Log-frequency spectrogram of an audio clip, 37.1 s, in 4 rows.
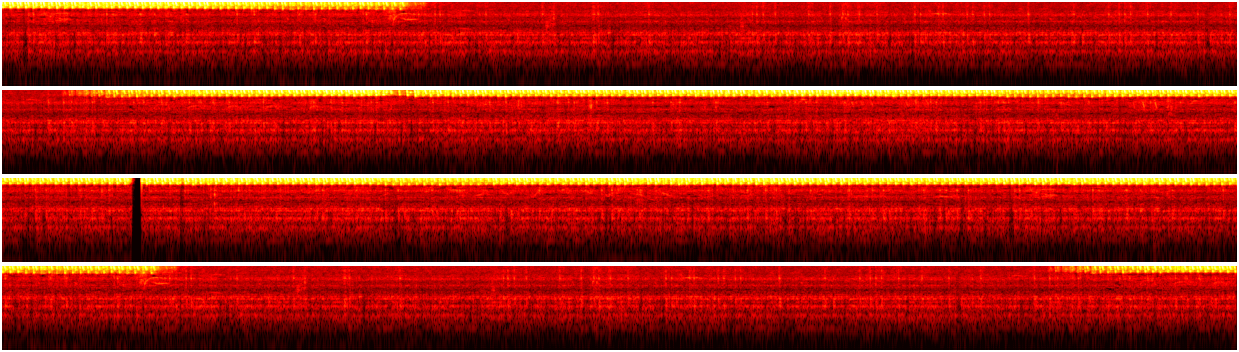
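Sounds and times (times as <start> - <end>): bird reeling trill: 0.0 - 3.2, 9.8 - 29.1, 35.6 - 37.0.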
